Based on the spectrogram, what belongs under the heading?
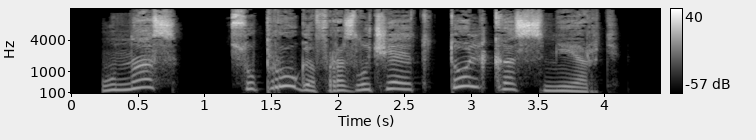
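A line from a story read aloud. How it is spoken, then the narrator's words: Countess, sad statement. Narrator (Russian): печально констатировала графиня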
